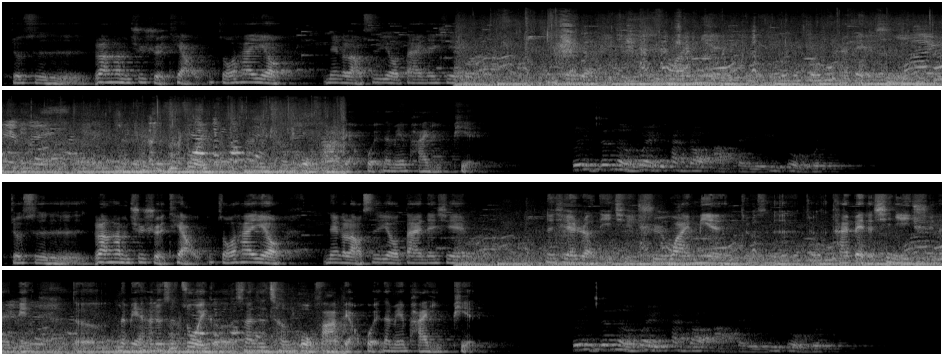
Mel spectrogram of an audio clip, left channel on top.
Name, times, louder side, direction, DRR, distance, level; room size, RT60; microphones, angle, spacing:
voice 1, 0.1-4.8 5.4-14.1, right 4 dB, 45° right, 11 dB, 0.8 m, -33 dB
sound 1, 2.9-9.0, left 4 dB, 90° left, 4.1 m, -52 dB
sound 2, 4.5-12.9, left 3 dB, 55° left, 0.7 m, -29 dB
sound 3, 4.8-6.0 6.6-7.3 9.2-9.3, equal, 10° left, 6.7 m, -50 dB
voice 2, 15.1-17.6, equal, 35° left, 0 dB, 5.8 m, -39 dB
14.0 x 11.5 x 7.9 m, 0.92 s
head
